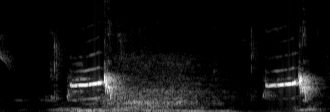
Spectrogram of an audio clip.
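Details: Bar-winged prinia, sung as tutor material for other birds: two ringing phrases, each a sustained high whistle ending in a sharp buzzy burst, about two seconds apart, with a steady low background murmur in between.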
